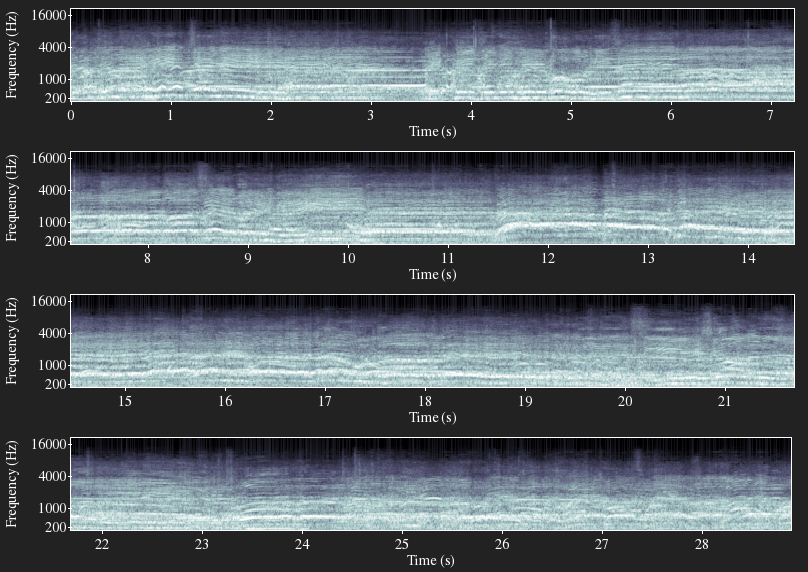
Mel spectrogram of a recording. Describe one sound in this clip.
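A large crowd of men chants loudly together in a large echoing hall.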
